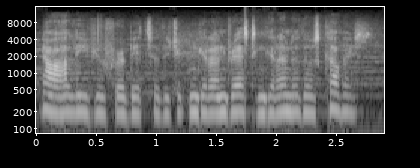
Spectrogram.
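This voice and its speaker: A woman's voice: mid-range voice, monotone, rapid-fire, natural voice. Actress as an earnest woman psychoanalyst, old radio drama. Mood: tender, flustered. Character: earnest, devoted woman psychoanalyst posing as a newlywed. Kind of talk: classic American radio drama acting. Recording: restored old radio broadcast, orchestral music.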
